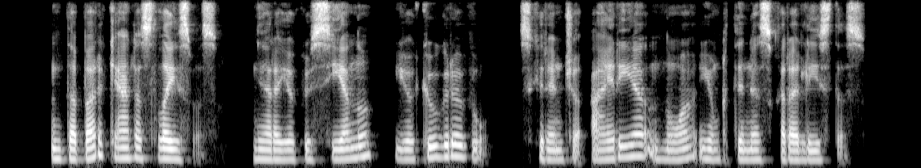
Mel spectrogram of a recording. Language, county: Lithuanian, Kaunas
